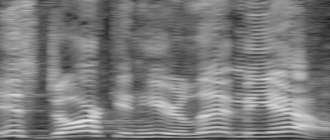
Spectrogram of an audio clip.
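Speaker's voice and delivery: loud calling yell. Retelling how someone under the funeral home floor yelled during a viewing, retelling a yell. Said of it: "Jeff yelled".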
